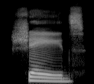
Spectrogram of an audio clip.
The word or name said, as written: shades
